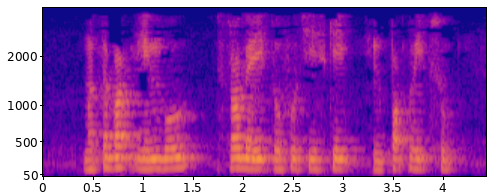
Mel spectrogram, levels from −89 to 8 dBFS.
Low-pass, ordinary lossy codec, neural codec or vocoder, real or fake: 3.6 kHz; MP3, 16 kbps; none; real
